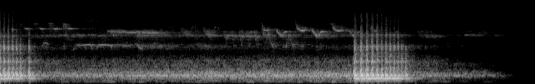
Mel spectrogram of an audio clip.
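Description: A Great Spotted Woodpecker gives a brief, rapid drum roll of about half a second, marking its territory, over a murmur of distant songbirds.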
